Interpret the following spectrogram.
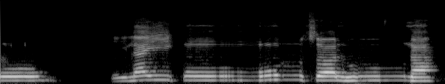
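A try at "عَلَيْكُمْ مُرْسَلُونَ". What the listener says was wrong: জি, কু টান দেবেন না, মিমটাকে গুণনা করতে হবে। ইলাইকুম, কুম, কুম মুরসালুন। এই কাফটা টান হবে না, এই মিমটা গুণনা হবে, মিমটা গুণনা।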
